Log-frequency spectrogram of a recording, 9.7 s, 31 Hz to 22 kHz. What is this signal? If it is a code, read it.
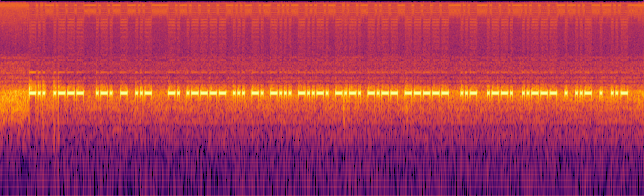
Morse code, heard as a keyed tone, about 34 wpm, 980 Hz. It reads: DJ RTU N1SNB/CY0 UP2EUEU
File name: n1snb-cy0 ea4dc etc 30m cw 06mar2011 2222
